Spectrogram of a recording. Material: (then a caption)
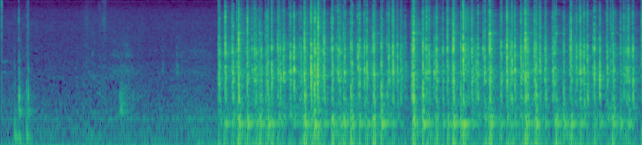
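Plastic. A full-size mechanical keyboard with white and light-blue plastic keycaps on a black case with RGB underglow, sitting on a desk, is typed on rapidly with fingertips. After about three seconds of near-silence with a few soft taps, a dense stream of bright, clicky keypresses begins. The stream pauses briefly around five and a half seconds and then continues steadily to the end.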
